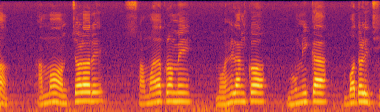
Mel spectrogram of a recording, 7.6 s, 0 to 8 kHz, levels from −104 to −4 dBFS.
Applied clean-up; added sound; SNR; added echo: none; none; none; none.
